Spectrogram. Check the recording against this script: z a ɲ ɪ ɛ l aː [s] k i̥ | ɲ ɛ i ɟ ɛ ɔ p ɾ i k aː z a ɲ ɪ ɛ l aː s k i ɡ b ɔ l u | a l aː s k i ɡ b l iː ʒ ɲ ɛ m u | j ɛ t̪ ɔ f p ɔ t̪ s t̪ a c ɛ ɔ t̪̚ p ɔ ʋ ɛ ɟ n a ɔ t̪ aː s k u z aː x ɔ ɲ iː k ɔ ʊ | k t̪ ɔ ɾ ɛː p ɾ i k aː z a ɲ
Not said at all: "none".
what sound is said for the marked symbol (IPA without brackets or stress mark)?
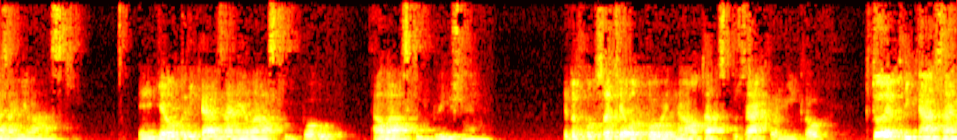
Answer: s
